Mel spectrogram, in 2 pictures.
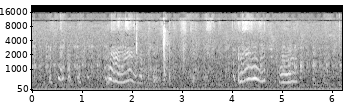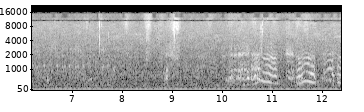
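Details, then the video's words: Puppies give bursts of wobbly, rising-and-falling squeals and whines in clusters near the start, middle and end, separated by quieter rustling and one sharp click. "Puppies #3"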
